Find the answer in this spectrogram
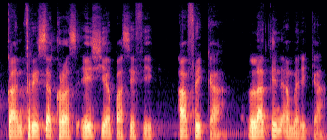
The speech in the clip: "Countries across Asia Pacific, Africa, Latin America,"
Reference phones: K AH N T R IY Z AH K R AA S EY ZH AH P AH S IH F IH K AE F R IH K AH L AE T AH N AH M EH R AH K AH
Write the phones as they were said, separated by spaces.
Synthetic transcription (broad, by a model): K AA N T R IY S AH K R AA S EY S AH P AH S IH F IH K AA F R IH K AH L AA T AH N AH M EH R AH K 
